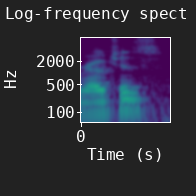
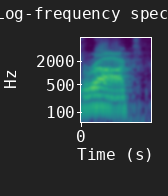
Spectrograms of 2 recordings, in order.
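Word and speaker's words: Roch's: They call it's called Rocks, but it's spelled ROCH. So I call them fucking roaches.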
